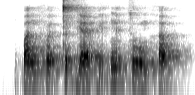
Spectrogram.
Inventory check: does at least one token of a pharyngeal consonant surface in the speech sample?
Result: no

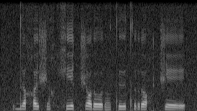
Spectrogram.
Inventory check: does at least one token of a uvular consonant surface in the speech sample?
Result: yes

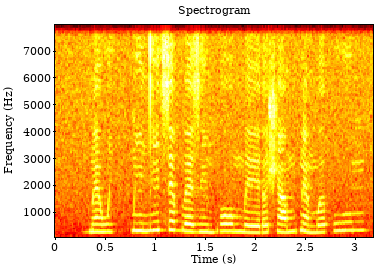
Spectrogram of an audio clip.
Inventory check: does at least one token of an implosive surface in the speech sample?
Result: yes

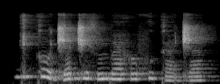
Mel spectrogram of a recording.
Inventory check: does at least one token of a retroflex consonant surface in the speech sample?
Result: no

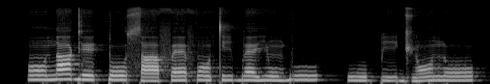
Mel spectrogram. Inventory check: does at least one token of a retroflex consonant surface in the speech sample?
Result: no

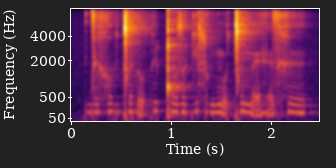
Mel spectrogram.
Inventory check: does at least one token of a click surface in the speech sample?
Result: yes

